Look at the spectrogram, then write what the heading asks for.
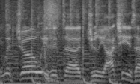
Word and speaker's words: Giuliacci: i'm joined today with joe is it uh giuliachi is that how you pronounce it yeah nailed it yeah latin studying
